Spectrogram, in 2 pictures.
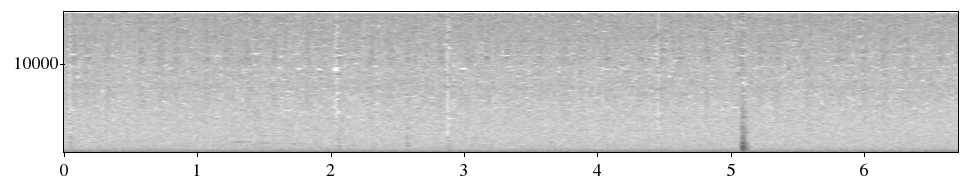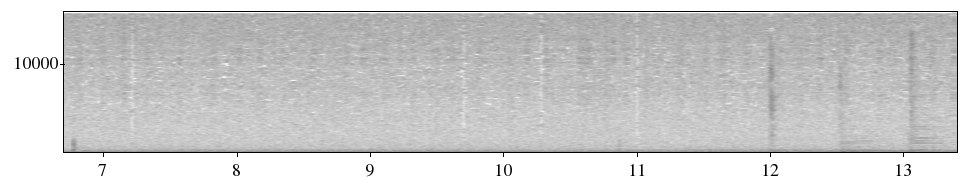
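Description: Yarn rustles softly as it is pulled through knitted fabric.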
